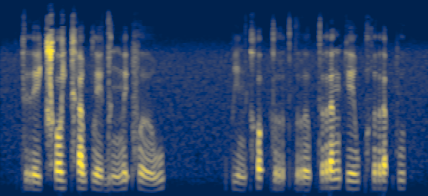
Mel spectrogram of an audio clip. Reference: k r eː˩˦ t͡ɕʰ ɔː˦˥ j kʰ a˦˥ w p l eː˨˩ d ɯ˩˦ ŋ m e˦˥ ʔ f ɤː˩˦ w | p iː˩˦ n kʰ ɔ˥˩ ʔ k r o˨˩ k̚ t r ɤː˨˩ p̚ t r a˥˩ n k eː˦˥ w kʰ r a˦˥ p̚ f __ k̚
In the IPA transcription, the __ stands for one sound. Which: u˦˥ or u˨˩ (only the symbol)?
u˦˥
